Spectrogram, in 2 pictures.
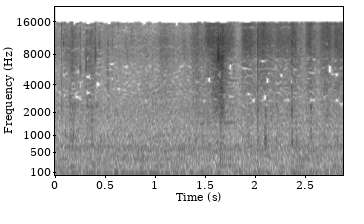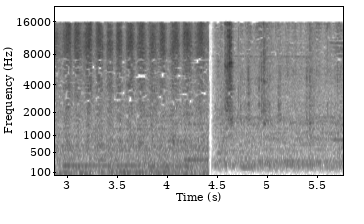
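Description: A hand scrubbing the plastic lid of a lead-acid battery with wet washing powder, a steady rubbing sound. A low background rumble cuts off abruptly about three-quarters of the way through.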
